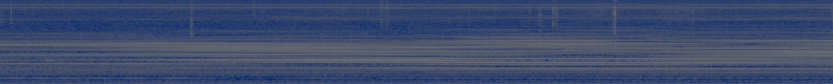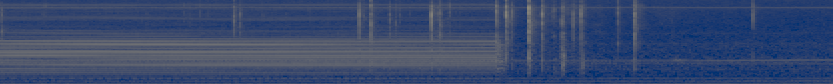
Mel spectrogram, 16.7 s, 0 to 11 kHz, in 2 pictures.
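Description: Automatic blood pressure monitor's small air pump running steadily as it inflates the arm cuff, its pitch shifting partway through. It stops abruptly about 13 seconds in with a quick cluster of clicks.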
